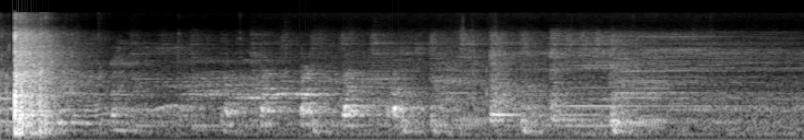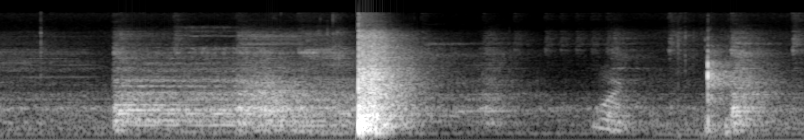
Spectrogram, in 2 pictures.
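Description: A partly filled plastic water bottle knocking down onto a wooden table during bottle flips: a sharp knock at the start, a louder one about six seconds in, and a smaller one near the end, over background music and voices.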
